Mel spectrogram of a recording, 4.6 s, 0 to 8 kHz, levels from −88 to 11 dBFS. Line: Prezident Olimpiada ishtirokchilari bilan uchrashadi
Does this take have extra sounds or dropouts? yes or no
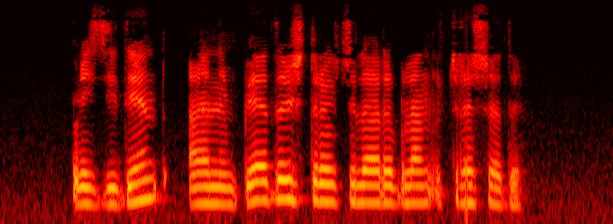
no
